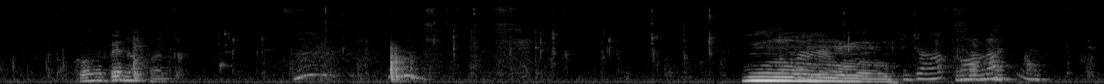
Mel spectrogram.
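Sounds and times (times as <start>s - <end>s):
people chewing food: 0.0s - 11.0s
person humming: 7.4s - 9.0s.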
